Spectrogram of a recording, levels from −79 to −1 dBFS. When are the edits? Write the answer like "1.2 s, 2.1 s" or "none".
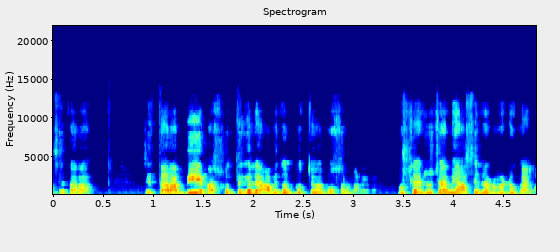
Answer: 3.5 s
